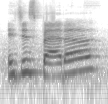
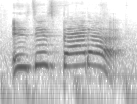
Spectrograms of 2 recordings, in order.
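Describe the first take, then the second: First: It is said in a normal voice. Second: It is said in a high-pitched voice.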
